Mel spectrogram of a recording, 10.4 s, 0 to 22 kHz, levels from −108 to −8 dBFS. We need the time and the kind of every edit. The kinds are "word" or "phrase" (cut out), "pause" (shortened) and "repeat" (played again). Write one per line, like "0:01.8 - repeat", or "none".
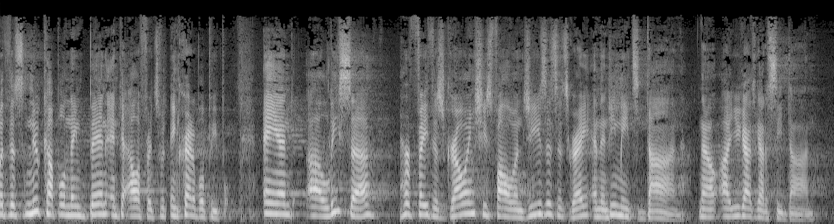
0:01.5 - word
0:02.1 - word
0:03.8 - phrase
0:05.0 - word
0:07.1 - word
0:07.6 - word
0:08.6 - pause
